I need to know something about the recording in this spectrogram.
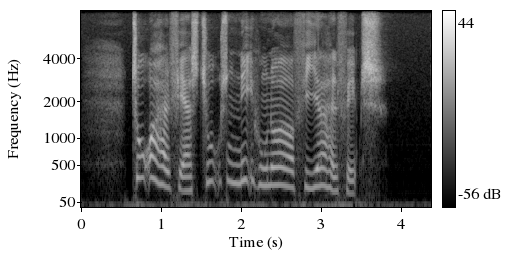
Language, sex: Danish, female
